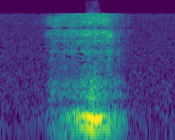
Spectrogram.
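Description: A single low, rattling snore on an in-breath, rising and fading over about a second, over faint room hiss.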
